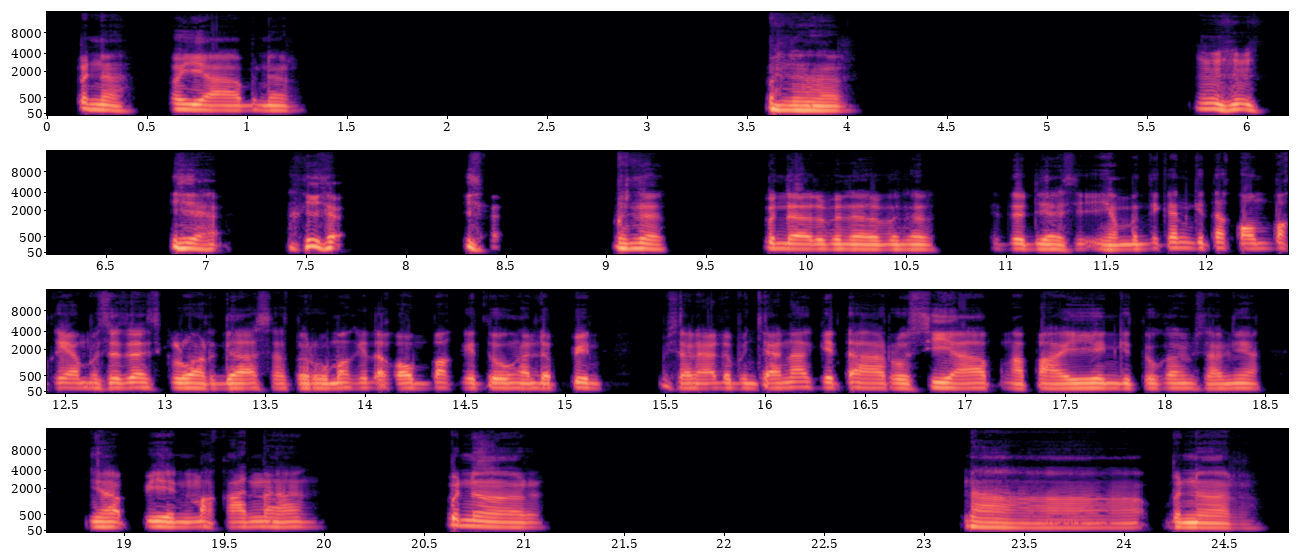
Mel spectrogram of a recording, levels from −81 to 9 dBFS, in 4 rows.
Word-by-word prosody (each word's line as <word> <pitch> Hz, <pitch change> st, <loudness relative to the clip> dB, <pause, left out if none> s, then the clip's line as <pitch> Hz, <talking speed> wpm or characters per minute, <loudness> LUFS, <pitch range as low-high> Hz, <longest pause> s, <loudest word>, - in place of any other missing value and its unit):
Bene 135 Hz, -9 st, +1 dB, 0.2 s
oh -, -, +3 dB
iya, 125 Hz, -3 st, +3 dB
benar. 125 Hz, -2 st, -3 dB, 2.3 s
Benar. 120 Hz, -3 st, +3 dB, 1.7 s
Mhm 145 Hz, -3 st, +3 dB
mhm. -, -, 0 dB, 0.8 s
Iya, 145 Hz, -4 st, +4 dB, 0.5 s
iya, -, -, +5 dB, 0.6 s
iya, -, -, 0 dB, 0.6 s
bener 145 Hz, -3 st, +3 dB, 0.5 s
bener 135 Hz, -4 st, +3 dB
bener 130 Hz, -1 st, +3 dB
bener, 125 Hz, 0 st, +1 dB, 0.3 s
itu 135 Hz, -, -2 dB
dia 130 Hz, -1 st, +3 dB
sih, 135 Hz, -, -11 dB
yang 120 Hz, -1 st, +1 dB
penting 130 Hz, +3 st, -2 dB
kan 160 Hz, -1 st, 0 dB
kita 155 Hz, +1 st, 0 dB
kompak 140 Hz, 0 st, -1 dB
ya, 135 Hz, -, +2 dB
maksudnya 135 Hz, +1 st, +1 dB
sekeluarga 130 Hz, -2 st, +2 dB
satu 125 Hz, 0 st, -4 dB
rumah 130 Hz, +2 st, +2 dB
kita 135 Hz, 0 st, -1 dB
kompak 130 Hz, +1 st, +1 dB
gitu, 130 Hz, +1 st, +2 dB
ngadepin 125 Hz, +1 st, 0 dB, 0.3 s
misalnya 130 Hz, 0 st, -1 dB
ada 130 Hz, -, 0 dB
bencana, 130 Hz, +4 st, 0 dB
kita 140 Hz, -2 st, +1 dB
harus 125 Hz, -1 st, -1 dB
siap 130 Hz, -2 st, +3 dB
ngapain 125 Hz, +1 st, +2 dB
gitu 125 Hz, 0 st, -2 dB
kan, 130 Hz, 0 st, +1 dB
misalnya 125 Hz, +1 st, -1 dB, 0.3 s
nyiapin 135 Hz, 0 st, +2 dB
makanan 135 Hz, -1 st, -1 dB, 0.6 s
bener. 130 Hz, -7 st, +2 dB, 2.1 s
Nah, 115 Hz, -3 st, -2 dB
bener. 115 Hz, -6 st, +2 dB
130 Hz, 110 wpm, -15 LUFS, 125-135 Hz, 2.3 s, iya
